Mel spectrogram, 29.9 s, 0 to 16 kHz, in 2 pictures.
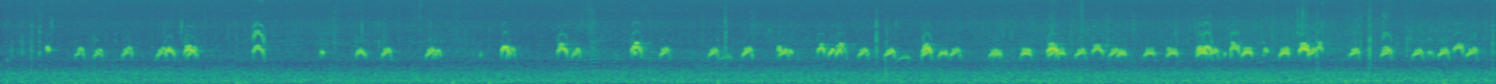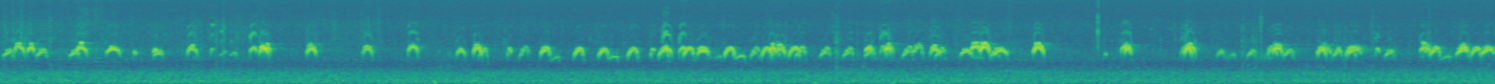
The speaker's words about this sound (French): Je suis au pied d'un grand acacia dans un oasis. Un groupe de guépiers d'Europe a passé la nuit, 19 individus. Je les ai enregistrés hier soir alors qu'il y avait du vent.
